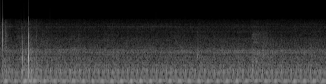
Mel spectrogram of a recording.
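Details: Nebulizer compressor with a steady low mechanical hum and buzz and a few faint clicks at the start, nebulizing a baby with a saline (NaCl) mixture for coughing from the cold.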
